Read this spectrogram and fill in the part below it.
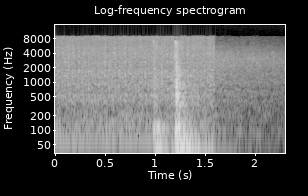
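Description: A door opens and closes.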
